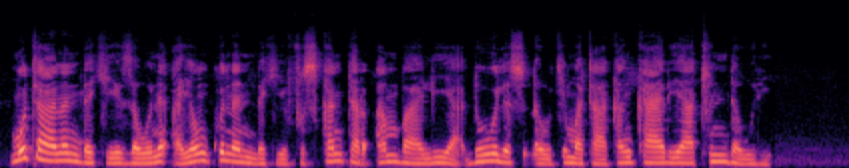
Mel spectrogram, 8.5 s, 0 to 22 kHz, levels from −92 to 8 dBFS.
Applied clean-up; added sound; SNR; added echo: none; none; none; none.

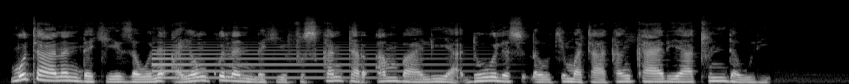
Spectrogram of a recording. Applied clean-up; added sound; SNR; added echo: none; Keyboard (musical); 11 dB; none.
